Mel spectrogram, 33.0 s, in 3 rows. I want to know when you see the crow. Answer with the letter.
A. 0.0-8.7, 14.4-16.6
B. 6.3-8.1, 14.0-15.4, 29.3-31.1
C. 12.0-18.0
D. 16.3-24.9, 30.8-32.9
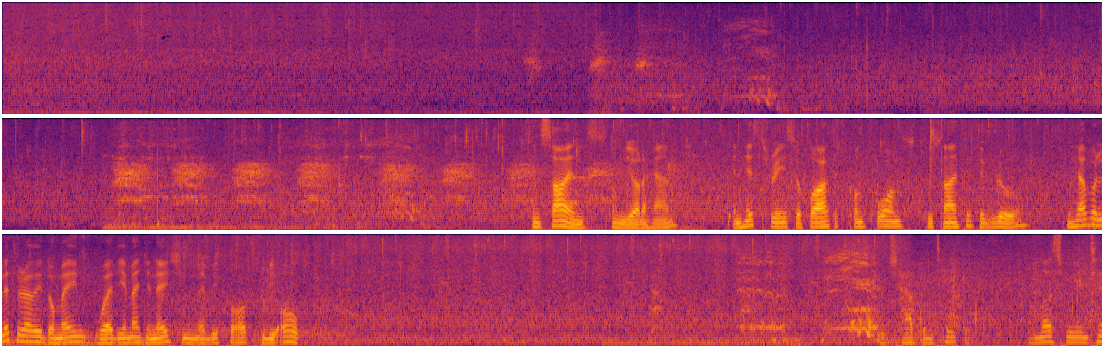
C.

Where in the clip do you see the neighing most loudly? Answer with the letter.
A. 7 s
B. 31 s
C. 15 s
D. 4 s
B.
